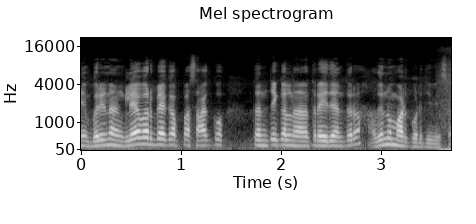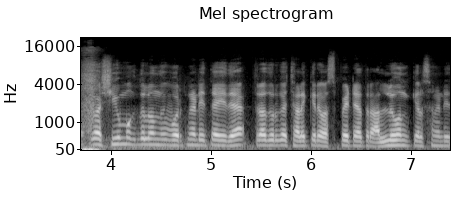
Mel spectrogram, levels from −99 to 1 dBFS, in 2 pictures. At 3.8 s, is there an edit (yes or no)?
yes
